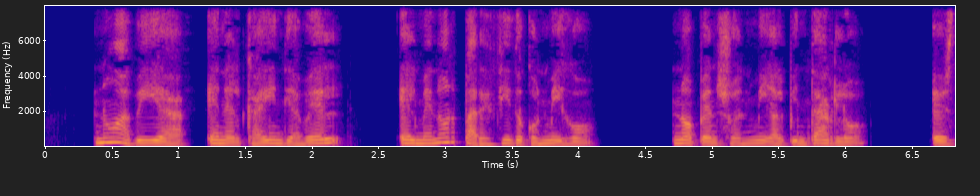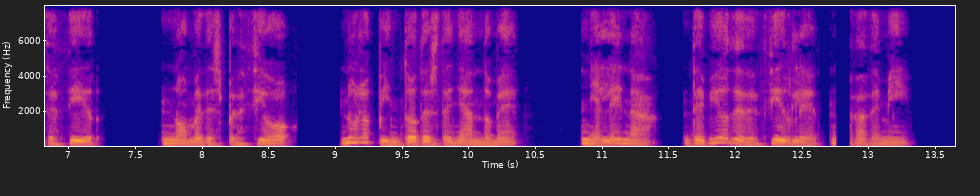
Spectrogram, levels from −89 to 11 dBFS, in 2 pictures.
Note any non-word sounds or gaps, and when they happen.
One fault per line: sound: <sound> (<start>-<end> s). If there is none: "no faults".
sound: dropout (12.8-12.9 s)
